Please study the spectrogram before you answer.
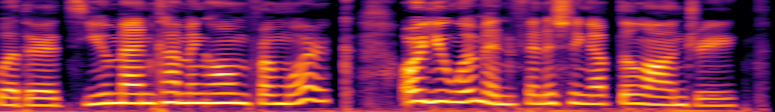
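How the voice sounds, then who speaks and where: Woman acting smooth, high-voiced radio pitchwoman. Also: a little fast, no room sound, studio quality, close to an everyday voice. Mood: peppy. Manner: polished, peppy sales talk. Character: upbeat old-time radio cigarette pitchwoman. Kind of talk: parody 1940s radio advertisement.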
